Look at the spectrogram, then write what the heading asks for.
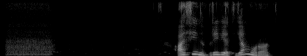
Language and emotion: Russian, positive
